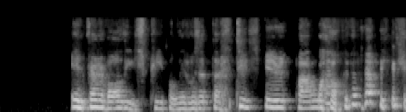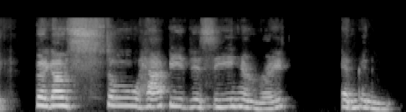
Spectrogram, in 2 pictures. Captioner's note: laughter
